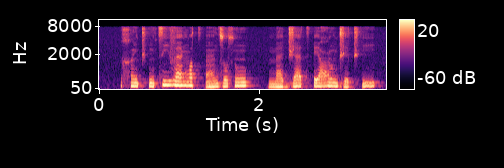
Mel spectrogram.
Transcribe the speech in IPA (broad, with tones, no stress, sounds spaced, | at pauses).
χ ĩ˦˨ t͡ʃʼ ĩ˦ t͡s i˦ v æ˦ ŋ ɒ˦ t͡sʼ æ̃˨˦ d͡z o˧ s ũ˦ | m æ˨ d͡ʒ æ˧ t͡sʼ e˦ ʕ ũ˦ d͡ʒ e˨ t͡ʃʼ i˧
